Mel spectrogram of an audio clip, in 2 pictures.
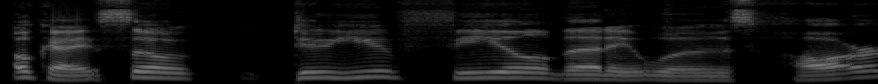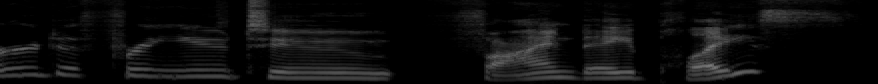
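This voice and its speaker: An American man hosting a podcast, interviewing in an informal, halting, conversational way. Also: fairly high pitch, expressive, a little mellow, no room sound. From United States.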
